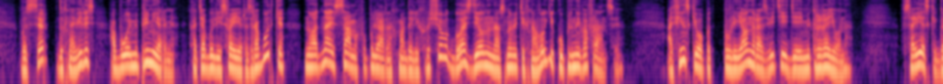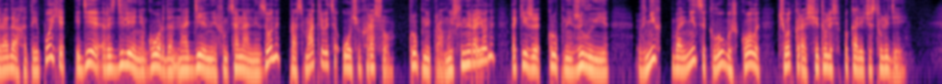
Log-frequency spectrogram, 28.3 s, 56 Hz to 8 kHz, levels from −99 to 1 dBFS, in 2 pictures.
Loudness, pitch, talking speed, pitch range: -19 LUFS, 145 Hz, 140 wpm, 130-165 Hz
